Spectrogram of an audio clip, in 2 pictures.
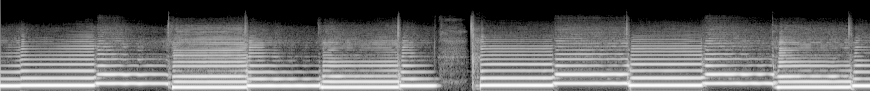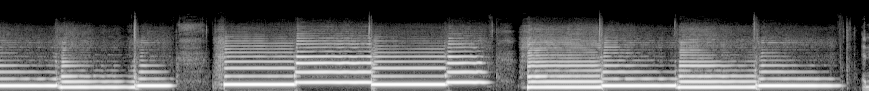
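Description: Tenor saxophone playing held notes one at a time, each about a second long, stepping between the root and major third of each chord through twelve bars of blues changes (written C–E, F–A, G–B), a harmony practice exercise. Short breath breaks come about seven, sixteen and twenty seconds in.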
